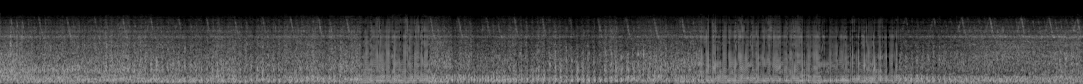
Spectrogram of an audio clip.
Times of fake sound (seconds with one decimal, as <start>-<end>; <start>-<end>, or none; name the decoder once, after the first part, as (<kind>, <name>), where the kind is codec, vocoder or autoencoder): 3.6-4.3 (vocoder, BigVGAN v2); 7.0-9.0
